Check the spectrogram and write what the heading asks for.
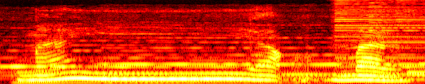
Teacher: Berikutnya may ya'mal, nun mati lebur menjadi ya, May ya'mal, nunnya tidak terbaca karena bertemu dengan huruf ya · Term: idgham bigunah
